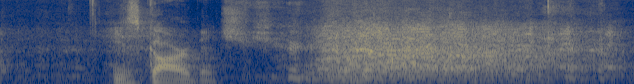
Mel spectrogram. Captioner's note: laughter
